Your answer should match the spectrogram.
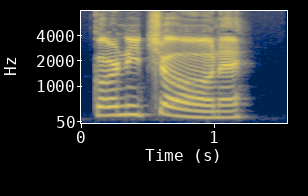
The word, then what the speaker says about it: cornicione: It's cornicione.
